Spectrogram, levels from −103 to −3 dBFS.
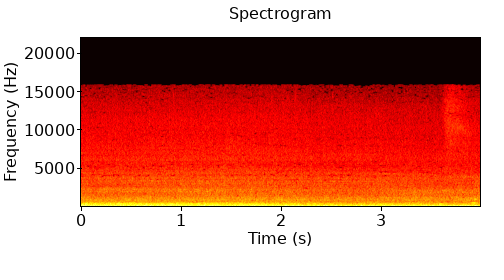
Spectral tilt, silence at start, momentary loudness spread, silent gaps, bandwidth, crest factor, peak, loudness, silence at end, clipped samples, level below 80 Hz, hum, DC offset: -7 dB/octave; 0 s; 3 LU; none; 12.5 kHz; 12 dB; -8 dBFS; -27 LUFS; 0 s; under 0.1%; -22 dBFS; none; under 0.1%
